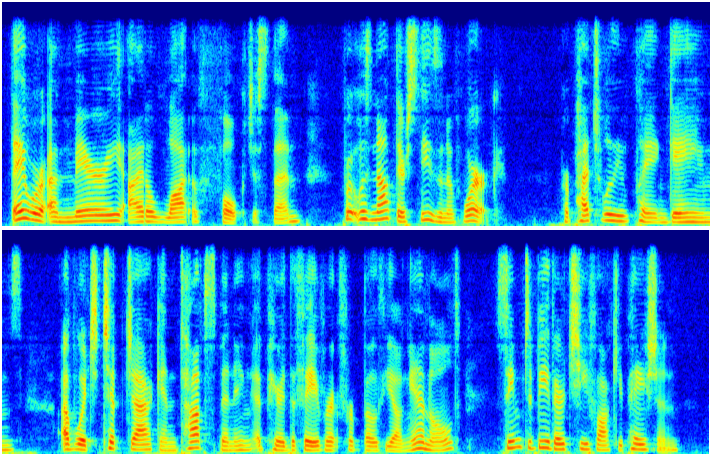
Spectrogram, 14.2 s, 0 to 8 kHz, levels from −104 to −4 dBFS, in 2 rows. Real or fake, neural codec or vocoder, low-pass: fake; codec, 44.1 kHz, 7.8 kbps, DAC; 7.2 kHz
